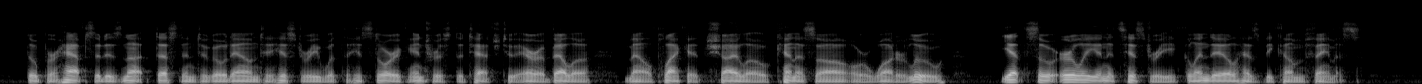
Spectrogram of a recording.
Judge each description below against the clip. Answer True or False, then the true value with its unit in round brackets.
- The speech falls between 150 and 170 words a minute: False (140 wpm)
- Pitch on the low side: True (75 Hz)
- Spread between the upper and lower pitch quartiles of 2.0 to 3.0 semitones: False (3.7 semitones)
